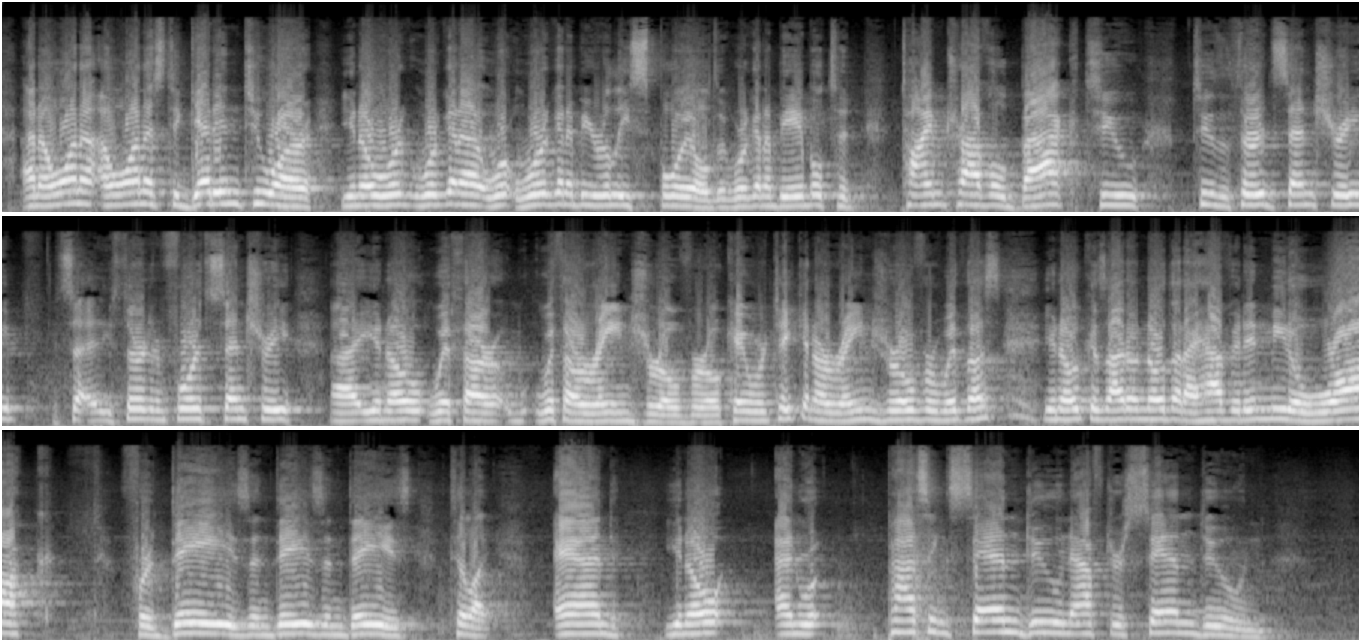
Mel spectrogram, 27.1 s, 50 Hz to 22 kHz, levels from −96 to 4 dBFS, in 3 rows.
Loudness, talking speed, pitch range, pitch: -8 LUFS, 200 wpm, 170-195 Hz, 180 Hz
